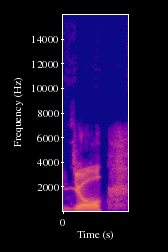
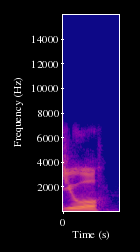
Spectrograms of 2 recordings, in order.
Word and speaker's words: Jol: something simple for kids, although I'm sure kids are going to say Joel, but... yeah, exactly. Yeah, but it's pronounced Yule.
